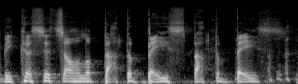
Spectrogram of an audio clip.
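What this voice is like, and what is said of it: Poor imitation of a pop singer. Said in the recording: “bad Meghan Trainor impression.”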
